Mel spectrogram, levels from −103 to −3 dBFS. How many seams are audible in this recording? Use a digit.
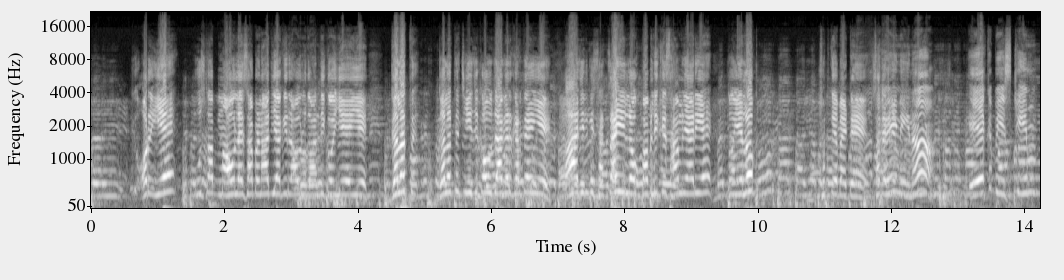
1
